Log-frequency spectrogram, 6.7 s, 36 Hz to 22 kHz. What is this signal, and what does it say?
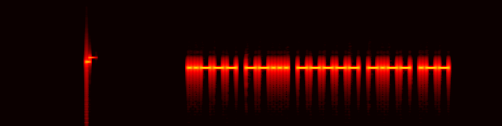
Morse code, heard as a keyed tone, about 28 wpm, 700 Hz. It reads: 270YW
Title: Code Groups - 5 Letter:Numbers - 28wpm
